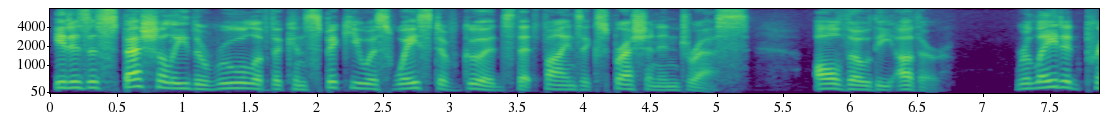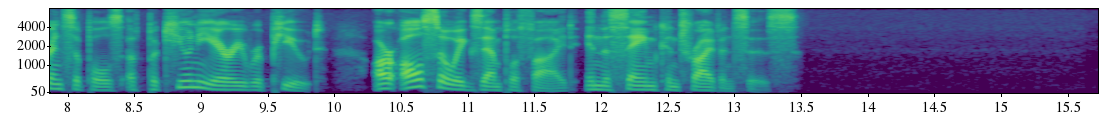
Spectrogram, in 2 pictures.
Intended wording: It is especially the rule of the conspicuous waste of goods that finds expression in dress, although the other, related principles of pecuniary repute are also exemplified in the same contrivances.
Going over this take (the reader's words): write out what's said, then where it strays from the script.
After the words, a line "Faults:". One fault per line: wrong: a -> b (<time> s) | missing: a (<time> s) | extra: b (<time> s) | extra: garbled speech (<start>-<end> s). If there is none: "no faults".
It is especially the rule of the conspicuous waste of goods that finds expression in dress, although the other, related principles of pecuniary repute are also exemplified in the same contrivances.
Faults:
no faults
